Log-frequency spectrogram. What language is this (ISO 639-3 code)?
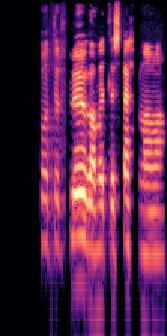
isl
